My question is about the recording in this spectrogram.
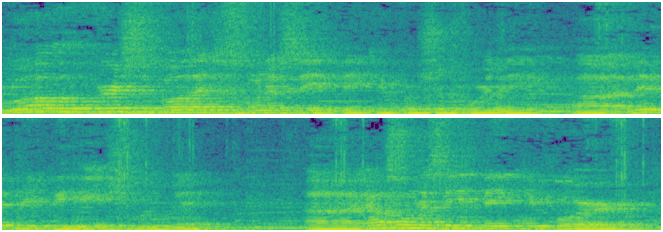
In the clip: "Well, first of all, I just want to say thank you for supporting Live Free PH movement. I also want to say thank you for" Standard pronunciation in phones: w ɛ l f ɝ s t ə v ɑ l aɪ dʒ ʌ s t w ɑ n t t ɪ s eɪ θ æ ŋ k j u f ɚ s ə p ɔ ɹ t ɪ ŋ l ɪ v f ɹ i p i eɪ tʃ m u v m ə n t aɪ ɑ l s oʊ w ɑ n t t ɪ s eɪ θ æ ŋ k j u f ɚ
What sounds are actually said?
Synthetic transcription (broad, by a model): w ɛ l f ɝ s t ə v ɑ l aɪ dʒ ʌ s t w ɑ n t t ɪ s eɪ θ æ ŋ k j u f ɚ ʃ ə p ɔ ɹ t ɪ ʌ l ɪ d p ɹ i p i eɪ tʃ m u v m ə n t aɪ ɑ l s oʊ w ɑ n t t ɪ s eɪ θ æ ŋ k j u f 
